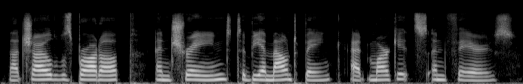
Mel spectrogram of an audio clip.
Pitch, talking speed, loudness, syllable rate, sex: 210 Hz, 170 wpm, -18 LUFS, 3.9 syllables/s, female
